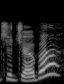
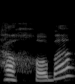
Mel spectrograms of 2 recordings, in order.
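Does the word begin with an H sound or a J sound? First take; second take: J sound; H sound. First: The word begins with a J sound. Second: The word begins with an H sound. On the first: The speaker calls it wrong. "I thought it was a J" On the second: The speaker calls it right. "That's pronounced jojoba?"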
